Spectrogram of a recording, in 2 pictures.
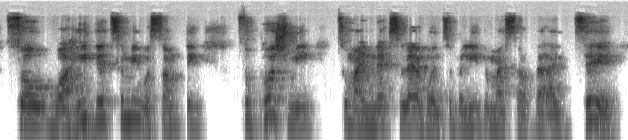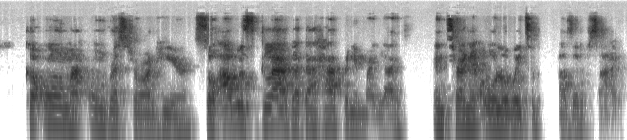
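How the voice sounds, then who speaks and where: A woman's voice: fairly low pitch, fairly quick. A middle-aged woman chef earnestly telling her life story in an upbeat way over a video call. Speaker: chef guest. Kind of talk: personal story in an interview. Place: home room. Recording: roomy video call audio.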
